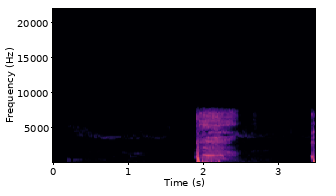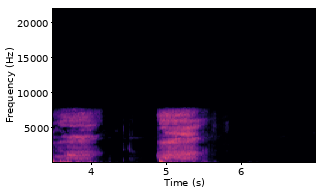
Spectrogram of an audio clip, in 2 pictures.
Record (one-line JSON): {"exhalation_length": "7.0 s", "exhalation_amplitude": 31216, "exhalation_signal_mean_std_ratio": 0.35, "survey_phase": "beta (2021-08-13 to 2022-03-07)", "age": "45-64", "gender": "Female", "wearing_mask": "No", "symptom_none": true, "smoker_status": "Never smoked", "respiratory_condition_asthma": true, "respiratory_condition_other": false, "recruitment_source": "REACT", "submission_delay": "1 day", "covid_test_result": "Negative", "covid_test_method": "RT-qPCR"}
